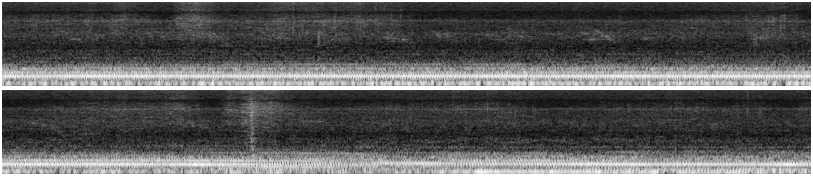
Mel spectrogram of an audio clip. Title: Prius prime HVAC buzzing noise, maybe auxiliary heat pump going out?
